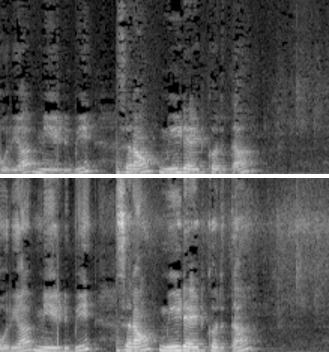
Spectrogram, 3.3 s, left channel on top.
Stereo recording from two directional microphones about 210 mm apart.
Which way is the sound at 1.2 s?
45° right (ahead or behind).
